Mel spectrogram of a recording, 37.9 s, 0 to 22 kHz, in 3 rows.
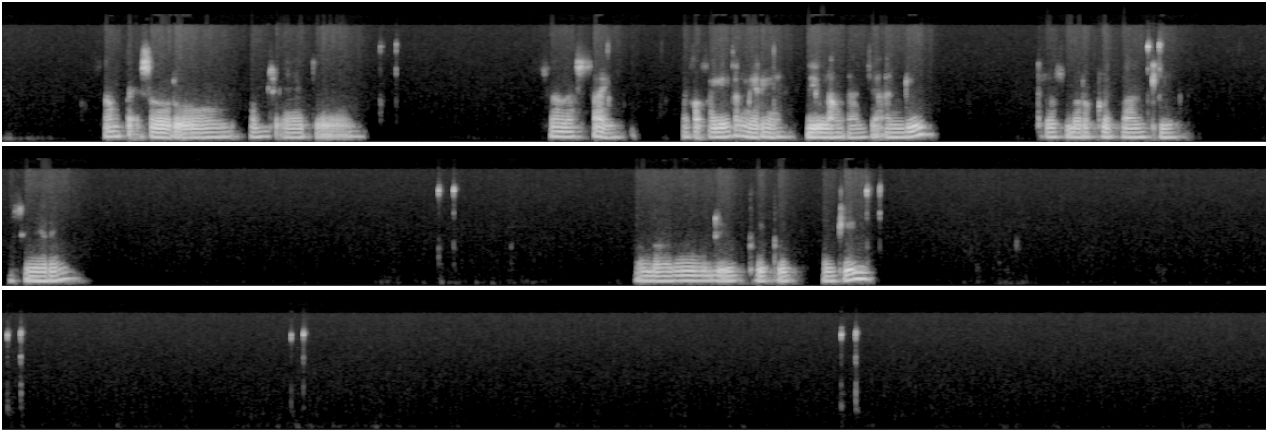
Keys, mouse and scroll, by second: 7.7 ctrl+z, 12.4 ctrl+z, 22.3 ctrl+z, 26.4 ctrl+z.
